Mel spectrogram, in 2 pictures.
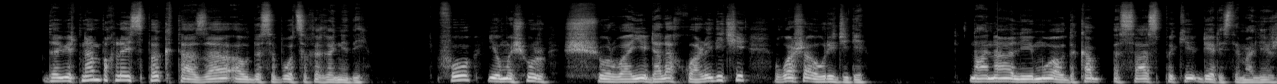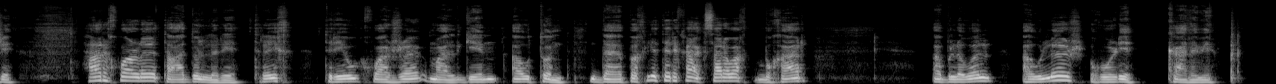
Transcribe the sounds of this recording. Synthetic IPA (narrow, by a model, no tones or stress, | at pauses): d̪əwieʈnɑmpəxlajspəkt̪ɑzaawd̪əsabot̪səxaɣanid̪i | fojawmaʃhuɾʃoɾwɑjiɖalaxwɑɽəd̪it͡ʃeɣwaʂaːwɾid͡ʒid̪i | nɑnɑlimuawd̪əkabasɑspəkeɖeɾɪst̪emɑleʐi | haɾxwɑɽət̪aad̪ʊlːaɾit̪ɾex | t̪ɾewxwɑʐəmɑlɡinawt̪ʊnd̪d̪əpaxlit̪aɾiqaːksaɾawaxt̪̚bʊxɑɾ | ablawəl | awləʐɣoɽe | kʰɑɾawi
